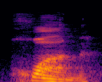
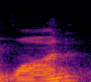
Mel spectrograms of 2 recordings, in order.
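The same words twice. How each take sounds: First: The name starts with a breathy throat sound. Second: The name starts with a w sound. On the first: The speaker calls it right. "a blowing out in the top of your throat" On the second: The speaker calls it wrong. "it sounds like a W"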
